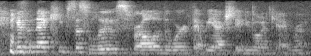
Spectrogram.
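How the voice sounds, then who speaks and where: The speaker is a woman. Noticeable background noise sits behind her voice. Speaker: actress promoting a TV show. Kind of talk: interview answer. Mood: cheerful, laughing often. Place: home room.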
